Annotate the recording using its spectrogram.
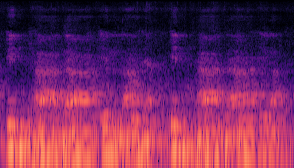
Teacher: sama-sama nun mati tapi ketemu idhar. Nggak boleh memanjang, nggak boleh mendengung. Dengung itu namanya gunnah ya.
